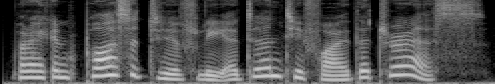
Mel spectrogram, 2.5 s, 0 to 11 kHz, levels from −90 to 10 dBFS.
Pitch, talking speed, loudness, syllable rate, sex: 245 Hz, 170 wpm, -16 LUFS, 5.9 syllables/s, female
